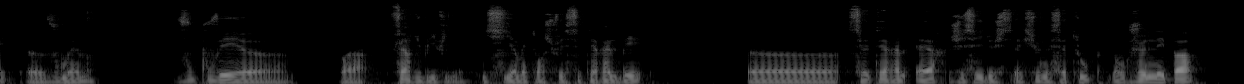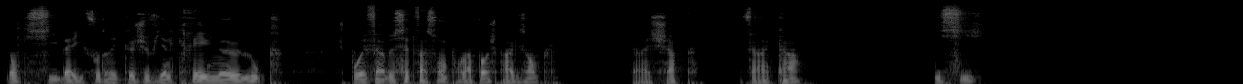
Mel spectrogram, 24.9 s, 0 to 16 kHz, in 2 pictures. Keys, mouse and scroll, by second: 0.7 Tab, 1.2-5.7 middle drag, 5.7 ctrl+b, 6.9 right click, 8.5 ctrl+r, 10.8-13.4 right drag, 16.8 k, 18.5 Escape, 20.3 k, 21.4 click.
